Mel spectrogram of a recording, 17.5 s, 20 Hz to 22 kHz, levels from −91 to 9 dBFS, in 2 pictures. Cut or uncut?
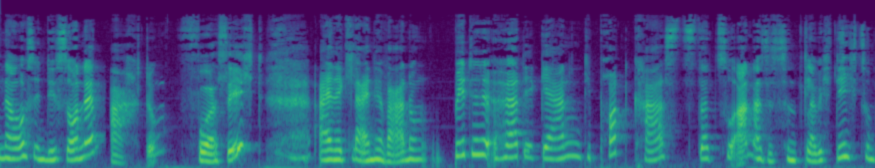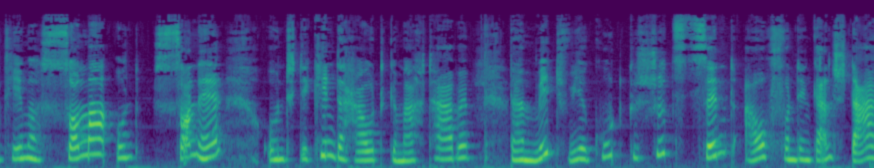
cut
